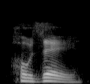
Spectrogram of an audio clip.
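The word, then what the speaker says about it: José: bella is married to Jose by the way the name this name is Spanish so you pronounce it Jose in Spanish J sounds the same as H number four people are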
